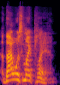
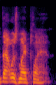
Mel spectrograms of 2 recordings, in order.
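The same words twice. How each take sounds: First: High and a bit louder, pressing on was; emphatic. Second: Said in the usual way. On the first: Shown as a demonstration. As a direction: insist it was the plan, was stressed.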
